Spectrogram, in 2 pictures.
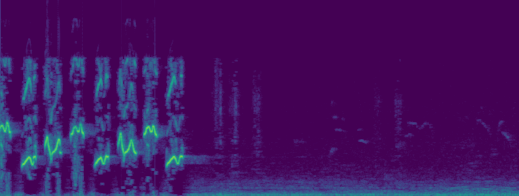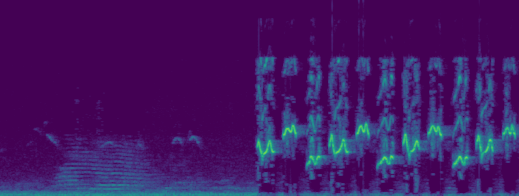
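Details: Champion 'wingko' Cinereous tit singing a lure song to encourage captive birds: two bursts of fast, shrill, high chirps, with a low buzzing, droning sound rising in the gap between them.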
